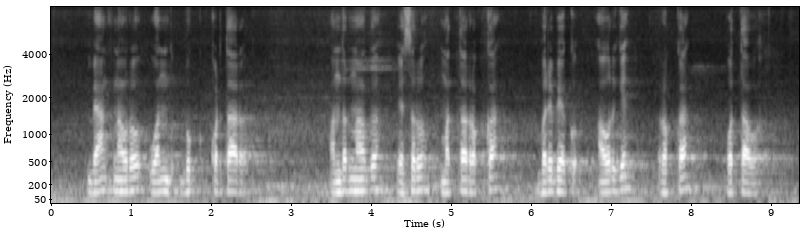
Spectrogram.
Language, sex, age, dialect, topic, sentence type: Kannada, male, 18-24, Northeastern, banking, statement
